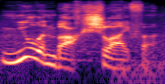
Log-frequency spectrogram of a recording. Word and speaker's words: Müllenbachschleife: In fact, this entire layout, this is the shortest layout at the Nurburgring Grand Prix circuit, and it's pronounced Müllenbachschleife.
